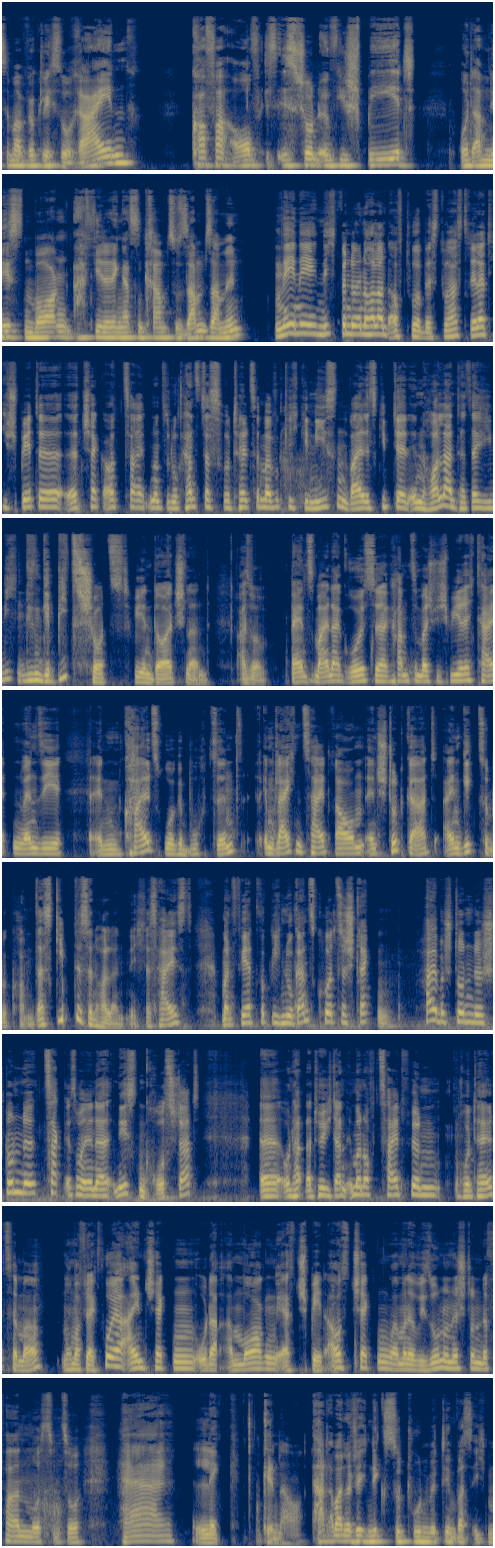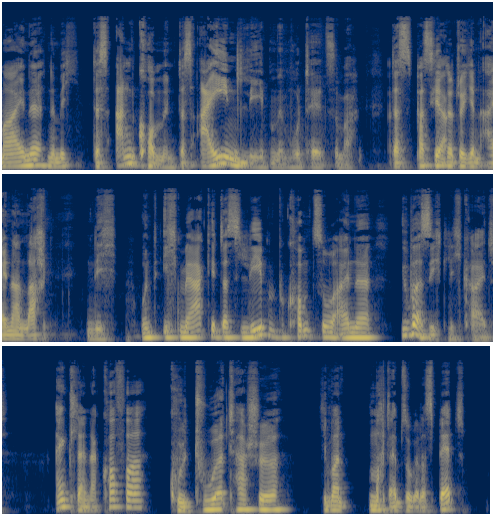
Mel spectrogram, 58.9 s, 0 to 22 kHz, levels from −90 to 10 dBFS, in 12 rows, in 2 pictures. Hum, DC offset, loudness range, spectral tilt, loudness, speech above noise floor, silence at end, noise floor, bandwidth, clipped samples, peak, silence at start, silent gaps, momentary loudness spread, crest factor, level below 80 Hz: none; under 0.1%; 3 LU; -5.5 dB/octave; -18 LUFS; 55 dB; 0.25 s; -73 dBFS; 15.5 kHz; under 0.1%; -2 dBFS; 0 s; 55.58-55.69 s, 57.09-57.17 s; 8 LU; 16 dB; -48 dBFS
